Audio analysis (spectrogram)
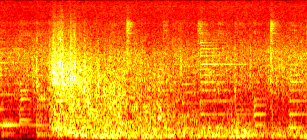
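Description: Heavy rain and rolling thunder fill a Hindi-dubbed Prabhas movie scene, a dense continuous roar that swells after a brief quieter opening and stays loud throughout, with no voices.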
